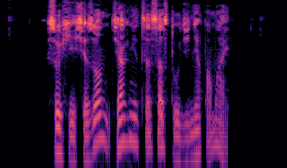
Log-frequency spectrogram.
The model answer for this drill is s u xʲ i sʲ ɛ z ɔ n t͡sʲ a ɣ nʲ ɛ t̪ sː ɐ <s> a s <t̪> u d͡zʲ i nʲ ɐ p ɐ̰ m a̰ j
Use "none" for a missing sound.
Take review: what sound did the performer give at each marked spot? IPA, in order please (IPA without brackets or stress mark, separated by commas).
s, t̪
